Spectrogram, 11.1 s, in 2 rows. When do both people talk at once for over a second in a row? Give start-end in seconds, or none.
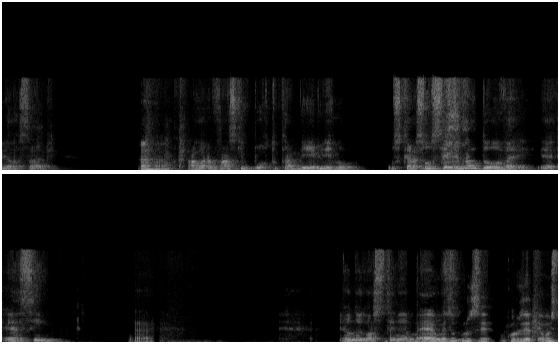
none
